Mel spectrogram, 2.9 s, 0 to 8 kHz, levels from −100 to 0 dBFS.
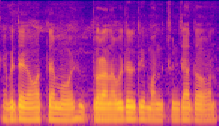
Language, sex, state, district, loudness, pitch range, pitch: Chakma, male, Tripura, West Tripura, -18 LUFS, 100-105 Hz, 105 Hz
